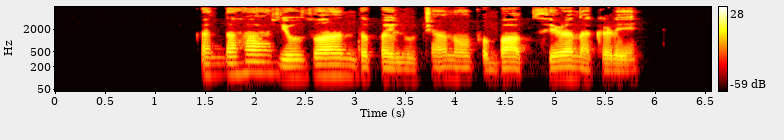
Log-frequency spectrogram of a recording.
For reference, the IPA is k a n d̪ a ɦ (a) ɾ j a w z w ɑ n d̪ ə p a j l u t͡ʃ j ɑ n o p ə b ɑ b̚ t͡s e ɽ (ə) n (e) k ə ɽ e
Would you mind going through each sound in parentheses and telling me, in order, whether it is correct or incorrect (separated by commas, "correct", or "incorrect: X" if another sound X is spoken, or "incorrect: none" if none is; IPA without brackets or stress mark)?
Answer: incorrect: ɑ, correct, incorrect: a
